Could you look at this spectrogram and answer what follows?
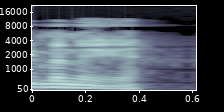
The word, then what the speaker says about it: Bonilla: Bobby Bonilla.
